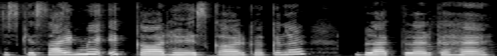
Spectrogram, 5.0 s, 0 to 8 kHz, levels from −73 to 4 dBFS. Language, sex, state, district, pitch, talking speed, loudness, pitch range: Hindi, female, Jharkhand, Ranchi, 250 Hz, 170 wpm, -15 LUFS, 245-265 Hz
